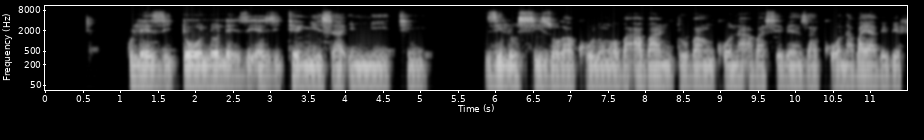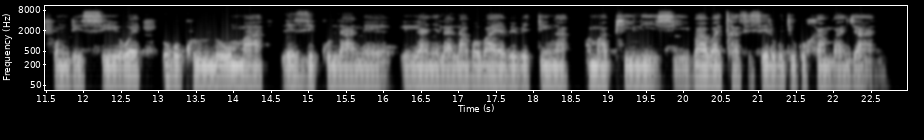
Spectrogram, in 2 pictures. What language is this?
North Ndebele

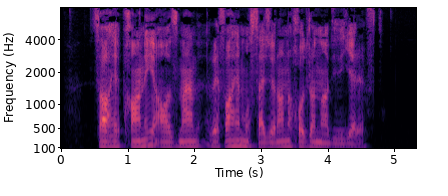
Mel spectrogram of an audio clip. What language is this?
Persian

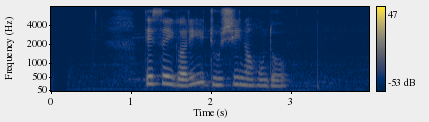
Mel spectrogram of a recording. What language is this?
Nepali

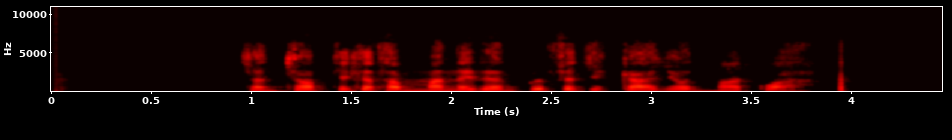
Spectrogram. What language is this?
Thai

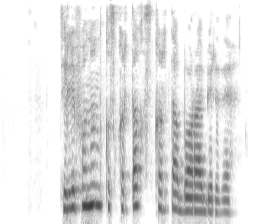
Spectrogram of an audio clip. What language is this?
Bashkir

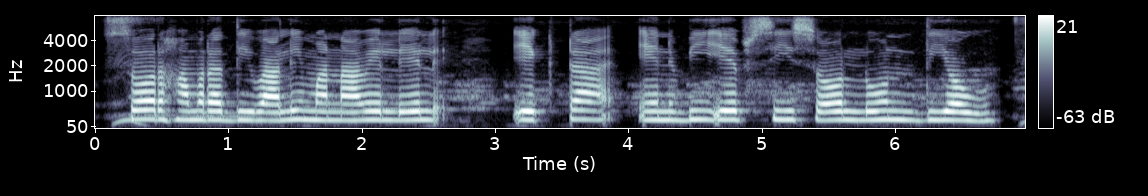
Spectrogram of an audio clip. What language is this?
Maithili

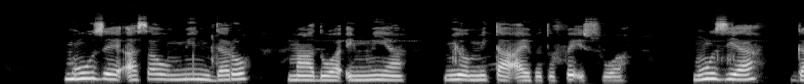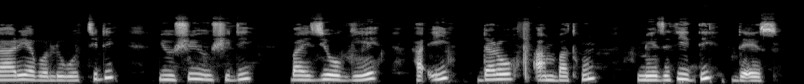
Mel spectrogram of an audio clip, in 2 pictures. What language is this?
Wolaytta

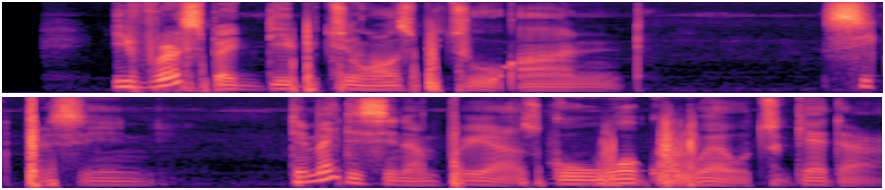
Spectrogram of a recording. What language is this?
Nigerian Pidgin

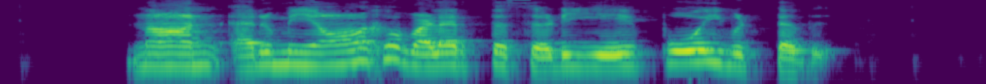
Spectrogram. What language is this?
Tamil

